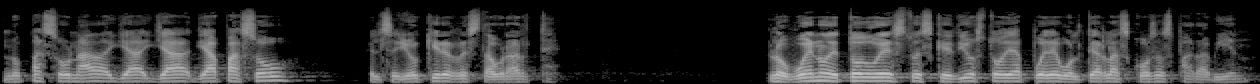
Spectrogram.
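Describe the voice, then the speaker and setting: Man preaching a sermon, swinging loud and soft. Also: fairly high pitch, fairly even intonation, measured pace. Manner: rises and drops in loudness, mixing English words in.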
